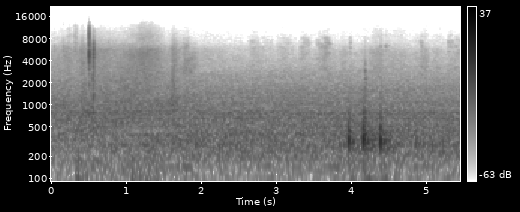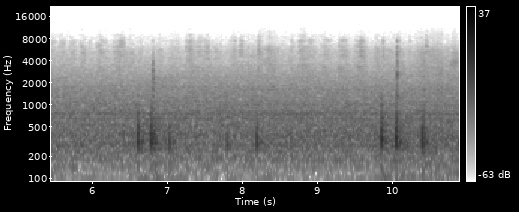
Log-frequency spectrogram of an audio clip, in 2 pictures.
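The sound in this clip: Handwriting with a pen or pencil produces a few short clusters of soft scratching strokes, separated by quiet pauses over a faint background hiss, with no talking.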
